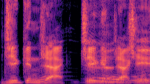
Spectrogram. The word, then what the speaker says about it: Gigengack: Gigengack? Wrong. Oh. Gigengack. Gigengack. Like a jigsaw.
